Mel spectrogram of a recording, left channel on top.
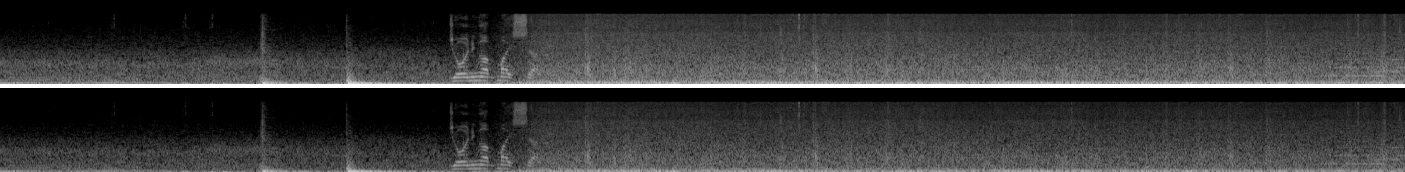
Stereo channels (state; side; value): quieter; right; 4.3 dB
